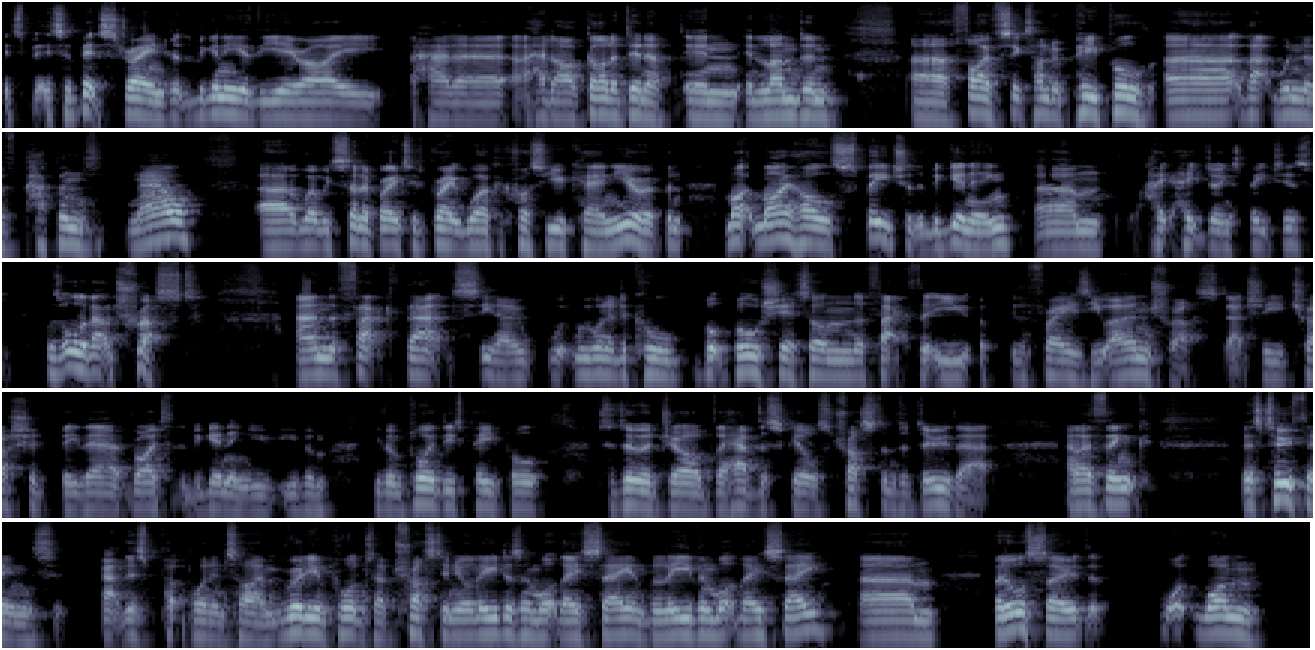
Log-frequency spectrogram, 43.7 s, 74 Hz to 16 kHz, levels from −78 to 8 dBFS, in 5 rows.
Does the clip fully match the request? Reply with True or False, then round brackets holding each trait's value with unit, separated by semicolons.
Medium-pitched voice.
False (130 Hz)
